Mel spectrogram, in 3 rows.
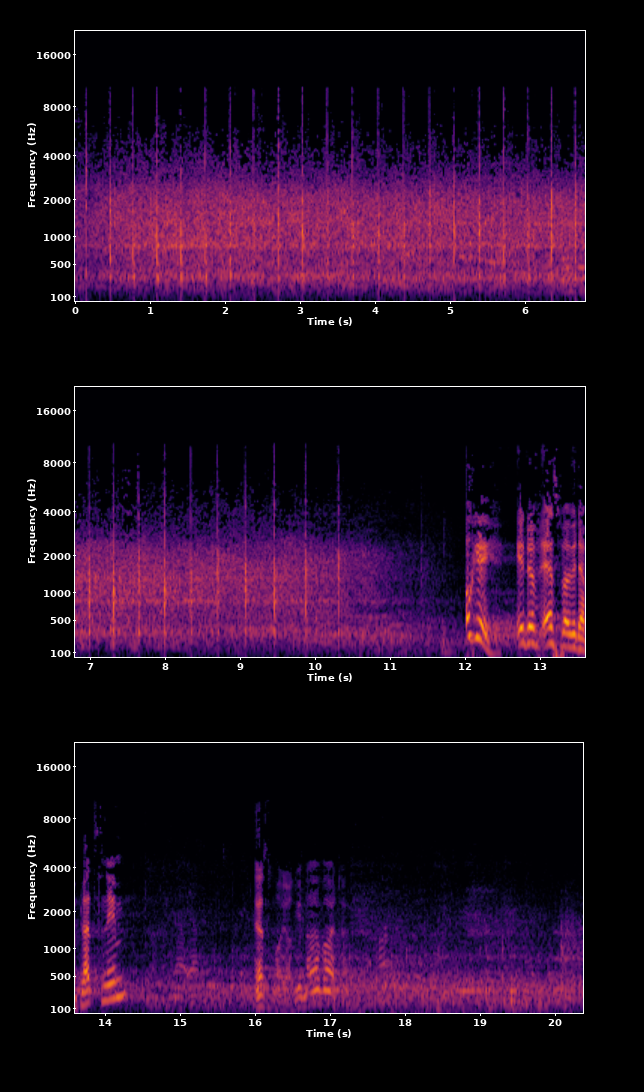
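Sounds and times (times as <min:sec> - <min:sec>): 
audience applauding: 0:00.0 - 0:10.8
speech: 0:12.1 - 0:14.4, 0:16.0 - 0:17.6.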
